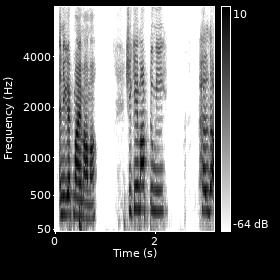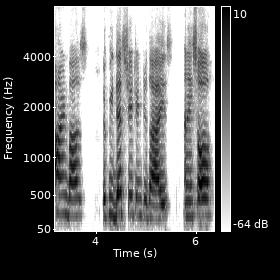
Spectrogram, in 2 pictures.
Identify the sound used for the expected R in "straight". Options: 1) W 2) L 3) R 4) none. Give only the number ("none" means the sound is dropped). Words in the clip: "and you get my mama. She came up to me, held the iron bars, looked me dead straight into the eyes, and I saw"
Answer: 4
